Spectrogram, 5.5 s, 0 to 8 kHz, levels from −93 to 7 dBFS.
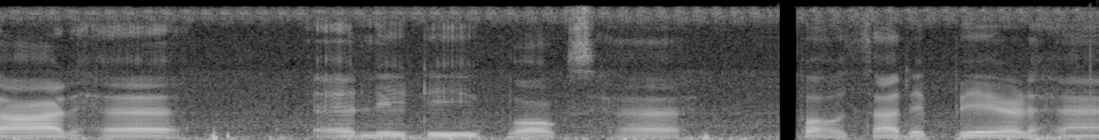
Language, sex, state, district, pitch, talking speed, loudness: Hindi, male, Bihar, Jamui, 95 Hz, 100 wpm, -22 LUFS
